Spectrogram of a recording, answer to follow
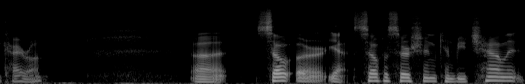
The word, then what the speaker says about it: Chiron: I will say science Chiron Sheron Chiron however you want to pronounce it it's I think it's technically Chiron uh so or self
